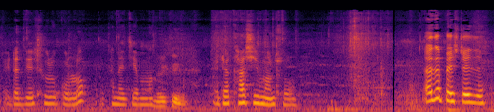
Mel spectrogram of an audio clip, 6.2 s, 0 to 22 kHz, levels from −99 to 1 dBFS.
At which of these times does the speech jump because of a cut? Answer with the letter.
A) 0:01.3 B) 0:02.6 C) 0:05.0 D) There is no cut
C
